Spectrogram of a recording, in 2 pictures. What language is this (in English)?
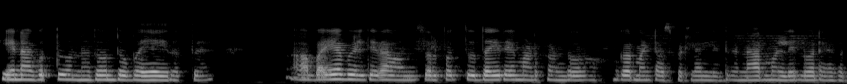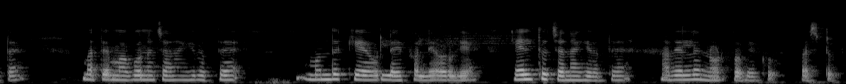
Kannada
